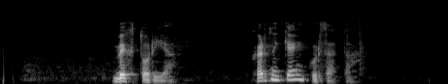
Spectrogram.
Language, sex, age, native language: Icelandic, male, 40-49, Icelandic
